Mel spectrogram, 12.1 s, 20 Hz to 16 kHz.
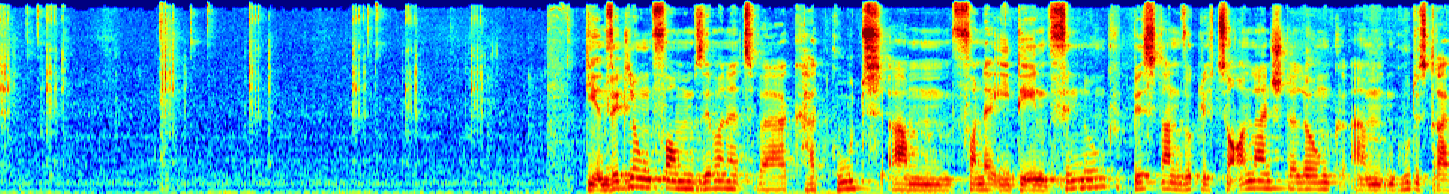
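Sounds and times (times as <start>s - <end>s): mechanical clicks and creaks: 0.0s - 0.6s, 1.3s - 4.2s
steady low hum: 0.0s - 12.0s.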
